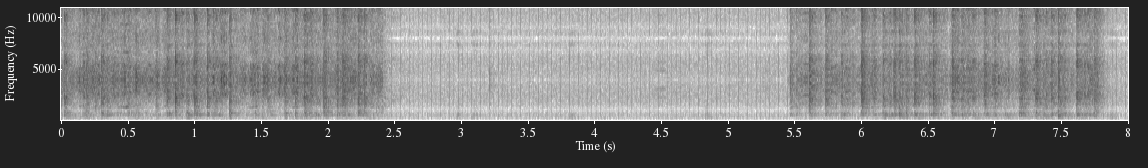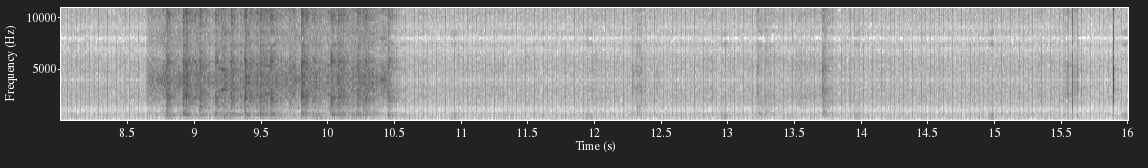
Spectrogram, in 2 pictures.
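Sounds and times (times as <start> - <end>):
toy robot motor and gears clattering: 0.0 - 2.5, 5.4 - 7.9, 8.6 - 10.6.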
